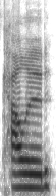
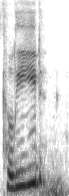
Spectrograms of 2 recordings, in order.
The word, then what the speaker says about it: Khalid: best new artist was Khaled actually I think his name might actually be pronounced Khalid where DJ Khaled is pronounced Khaled so keep them separate anyway no he won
